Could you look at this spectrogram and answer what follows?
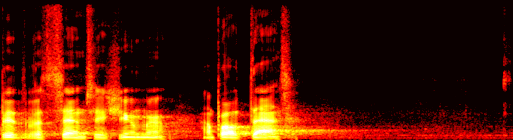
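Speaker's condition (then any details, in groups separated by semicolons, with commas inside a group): ALS; onset with tiredness and clumsiness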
